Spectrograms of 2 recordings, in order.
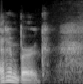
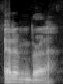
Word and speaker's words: Edinburgh: my calls like oh I'm gonna go to Edinburgh and she's like no never see that again how you say it really oh it's like it's Edinburgh so Edinburgh that's they also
